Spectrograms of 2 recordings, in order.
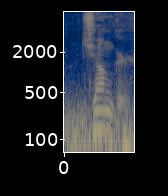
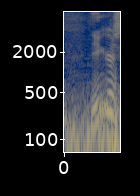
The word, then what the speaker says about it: Yinger: You know, I've heard some pronounce it Junger. Is it Junger? Nope. Jewinger. Jewinger? That's how Joe says it. It's neither. Joe has some relatives that are Jewingers. Oh, really? It's Yinger. It's Yinger. Correct pronunciation is Yinger.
